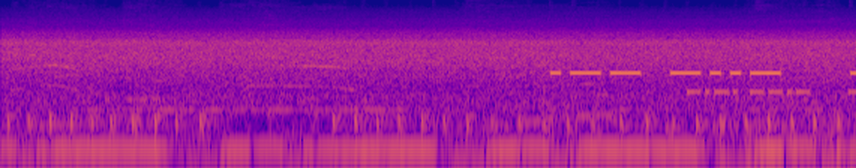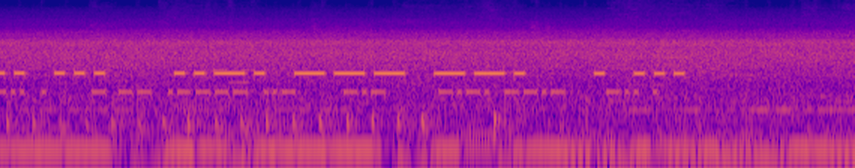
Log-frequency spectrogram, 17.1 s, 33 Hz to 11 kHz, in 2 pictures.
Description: Morse code, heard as two keyed tones, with radio static. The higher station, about 12 wpm, 880 Hz: WX IS FOG ES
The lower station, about 27 wpm, 460 Hz: CQ DE TM1U K CQ DE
